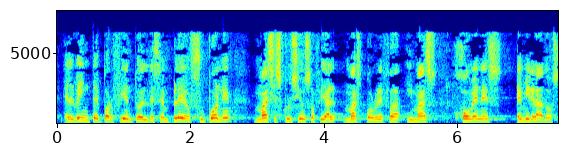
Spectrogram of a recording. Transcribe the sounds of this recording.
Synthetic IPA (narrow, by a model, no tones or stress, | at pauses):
elβe̞jnt̪epo̞ɾθje̞nt̪oðe̞ld̪e̞sẽ̞mpleosupo̞ne | mase̞sklusjõ̞nso̞θjalmaspo̞β̞ɾeθaimasxo̞β̞ene̞s | emiɣɾaðo̞s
